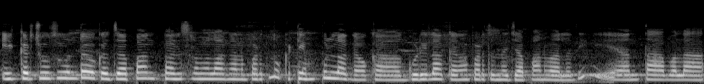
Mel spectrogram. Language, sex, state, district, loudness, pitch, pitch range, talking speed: Telugu, female, Andhra Pradesh, Sri Satya Sai, -18 LUFS, 245 Hz, 220-270 Hz, 155 wpm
